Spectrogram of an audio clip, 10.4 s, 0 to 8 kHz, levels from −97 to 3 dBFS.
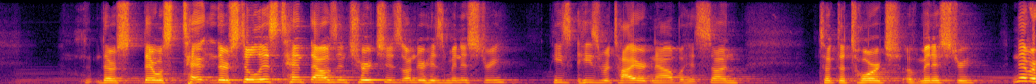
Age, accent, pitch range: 30-49, American, 195-270 Hz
